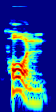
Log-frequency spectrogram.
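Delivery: "phone" with a hard P, like "pone"; mispronounced phone. Shown as a demonstration. Teacher showing students how not to say it, "phone" with a P sound. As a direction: say "phone" starting on a plosive P. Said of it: "we do not pronounce it".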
